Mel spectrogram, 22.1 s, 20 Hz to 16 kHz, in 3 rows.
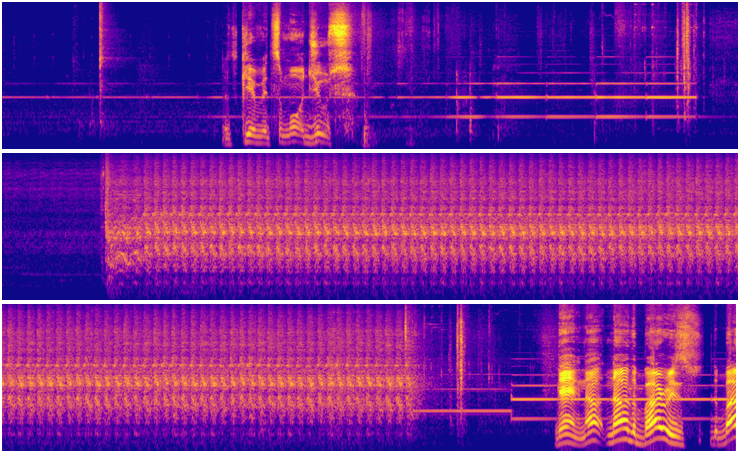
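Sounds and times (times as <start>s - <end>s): diesel engine cranking by starter: 8.4s - 19.4s.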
